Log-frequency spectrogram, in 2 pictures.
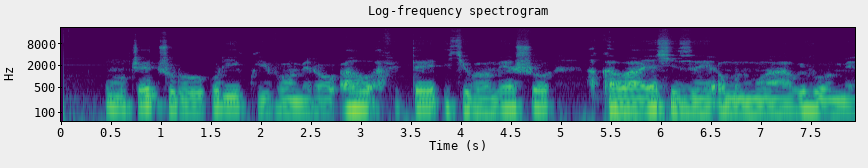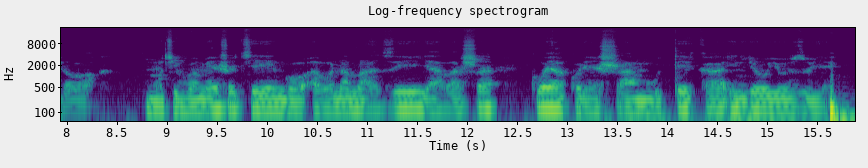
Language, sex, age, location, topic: Kinyarwanda, male, 18-24, Kigali, health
